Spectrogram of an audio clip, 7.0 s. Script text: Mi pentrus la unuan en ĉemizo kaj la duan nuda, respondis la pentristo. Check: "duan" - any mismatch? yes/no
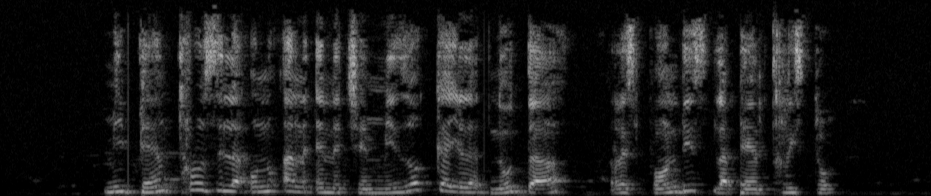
yes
